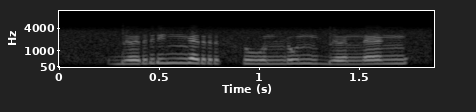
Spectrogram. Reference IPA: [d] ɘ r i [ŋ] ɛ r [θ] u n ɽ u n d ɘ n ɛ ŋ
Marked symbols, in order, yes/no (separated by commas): yes, yes, yes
